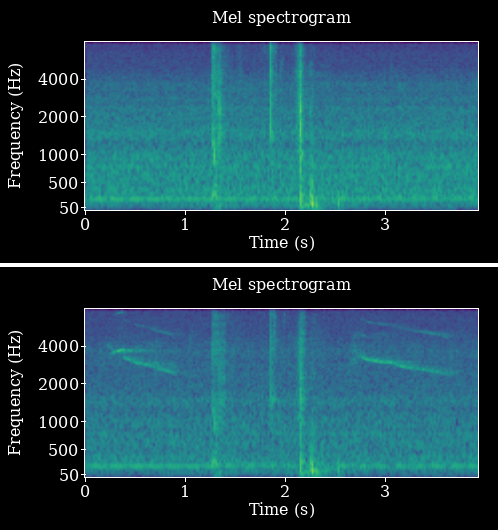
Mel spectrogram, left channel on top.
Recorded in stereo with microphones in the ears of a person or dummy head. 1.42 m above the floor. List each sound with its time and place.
1.2 s tearing paper: 50° left (ahead or behind), 1.0 m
